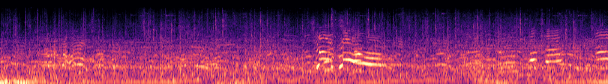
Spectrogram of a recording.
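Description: A fleeing crowd shouting and running, with a burst of louder shouts about four seconds in and another shortly before the end, over a steady low hum.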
